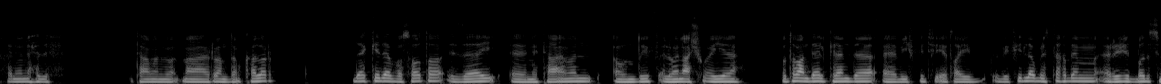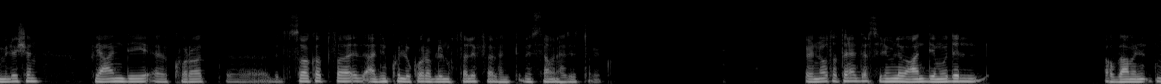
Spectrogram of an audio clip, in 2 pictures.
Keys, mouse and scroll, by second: 0.2 ctrl+x, 1.9 click, 6.8 click, 8.0-8.8 alt+middle drag, 22.7 click.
